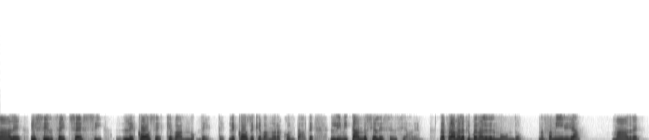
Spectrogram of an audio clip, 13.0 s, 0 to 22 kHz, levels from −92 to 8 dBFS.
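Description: Nothing stood out on listening to this speech beyond the narrow band expected of G.711 telephone coding.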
